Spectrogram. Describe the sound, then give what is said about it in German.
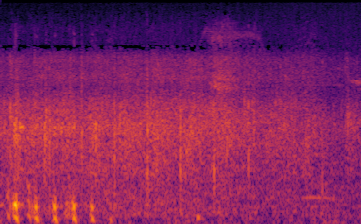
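A burst of applause played back through an audio cable, dense clapping that starts with a few sharper claps and then settles into a steady, moderately loud wash before thinning slightly toward the end. “so, nachdem du jetzt äh, zwei Wochen vergeblich deinen Applaus erwartet hast, habe ich dir die Freude gemacht.”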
